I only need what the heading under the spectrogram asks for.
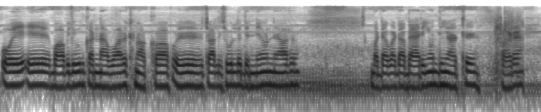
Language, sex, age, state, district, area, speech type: Dogri, male, 30-45, Jammu and Kashmir, Reasi, rural, spontaneous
